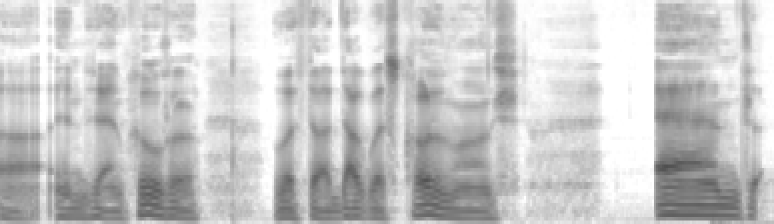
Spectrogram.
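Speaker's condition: Enlarged tongue from vascular growth; lower lip and lower mouth removed

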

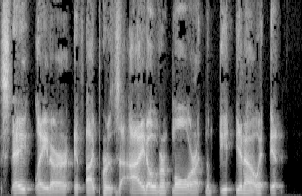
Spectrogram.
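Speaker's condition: Spasmodic dysphonia; learned to talk less

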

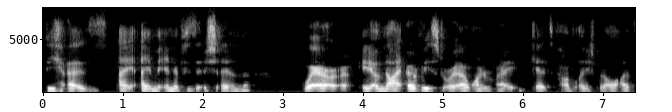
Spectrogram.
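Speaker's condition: Spasmodic dysphonia; voice cracking, may sound nervous, injections caused muteness for a month then very soft voice

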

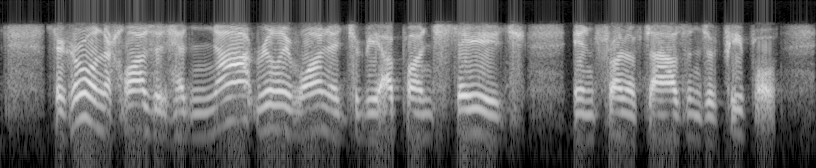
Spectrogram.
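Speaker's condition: Oral cancer surgery, jaw removal

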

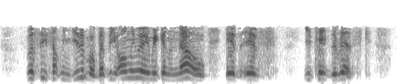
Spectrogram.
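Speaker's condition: Cerebral palsy, mild; mildly affects speech

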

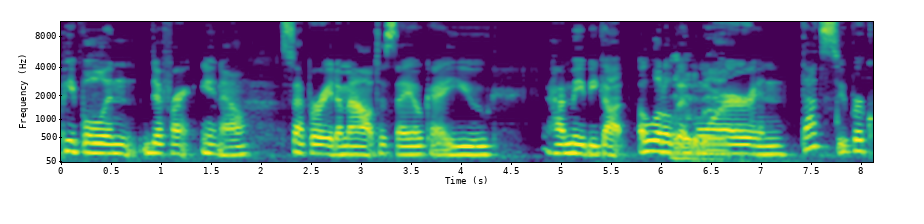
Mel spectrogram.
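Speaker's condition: No condition

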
